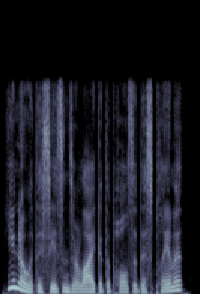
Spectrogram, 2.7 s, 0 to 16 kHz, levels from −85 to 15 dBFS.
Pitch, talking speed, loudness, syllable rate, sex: 200 Hz, 290 wpm, -19 LUFS, 7.4 syllables/s, female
